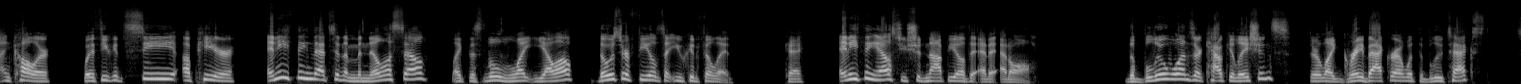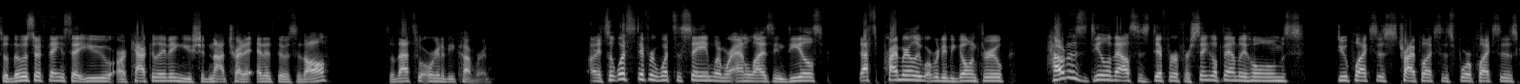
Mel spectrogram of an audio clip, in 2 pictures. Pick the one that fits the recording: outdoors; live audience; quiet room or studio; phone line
live audience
